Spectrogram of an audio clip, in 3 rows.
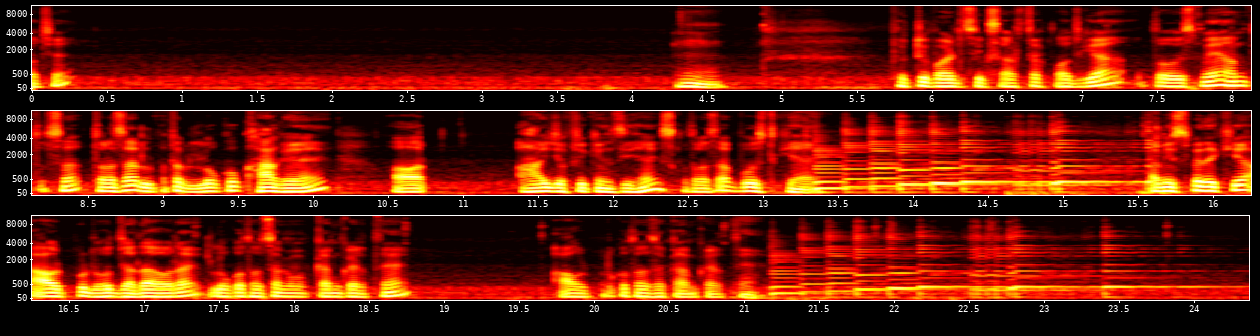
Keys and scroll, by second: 13.2 space, 15.5 space, 21.0 space.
